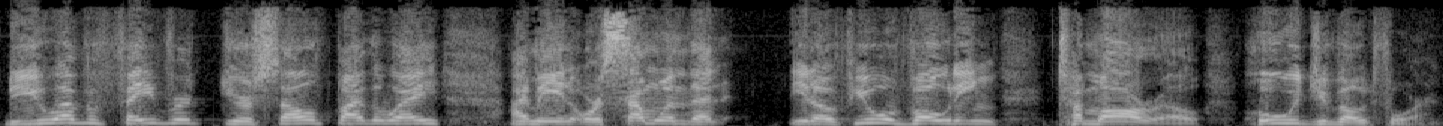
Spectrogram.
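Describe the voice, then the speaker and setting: A man hosting a live political call-in radio show, with halting, repetitive phrasing. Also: high voice, expressive, sharp tone, no room sound, poor audio. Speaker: radio talk show host.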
